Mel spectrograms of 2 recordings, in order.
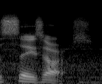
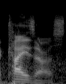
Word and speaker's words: Caesars: to the heritage of the Caesars, or the Kaisars, depending on your pronunciation.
